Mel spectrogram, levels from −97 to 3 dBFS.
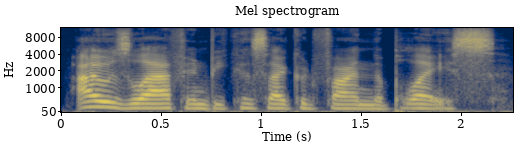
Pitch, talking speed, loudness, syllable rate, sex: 170 Hz, 240 wpm, -18 LUFS, 6.2 syllables/s, female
